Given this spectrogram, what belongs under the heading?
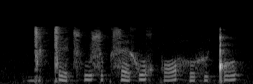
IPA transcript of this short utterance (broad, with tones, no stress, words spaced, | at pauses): ɡ͡ǀi˩ǀe˧˩˧t͡sʰu˧˥ sʊ˧˥ksɛ˧˩˧xu˧˥χ kɔ˩˥ hʊ˩ xɯ˩ǃʊ˧˥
